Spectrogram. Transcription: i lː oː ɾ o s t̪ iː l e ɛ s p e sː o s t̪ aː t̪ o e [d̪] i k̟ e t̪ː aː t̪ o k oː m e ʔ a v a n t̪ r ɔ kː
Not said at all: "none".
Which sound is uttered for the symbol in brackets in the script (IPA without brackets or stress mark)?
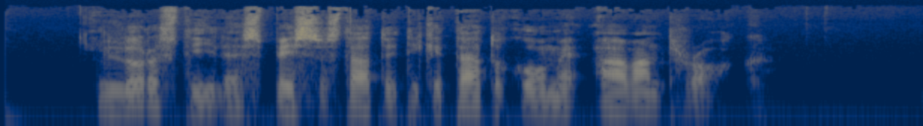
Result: t̪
